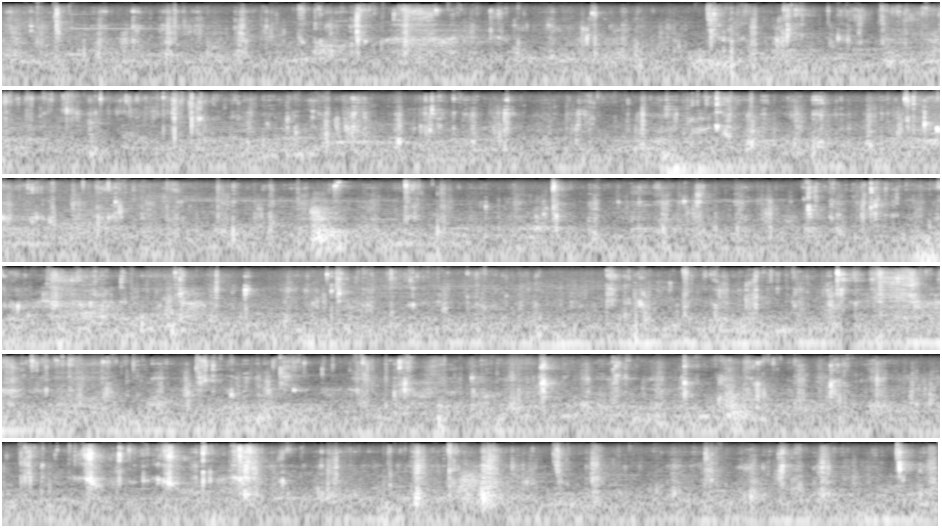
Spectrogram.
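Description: Close-miked eating sounds of a man eating pork curry and rice with his fingers: chewing and wet mouth smacking, with many short clicks.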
